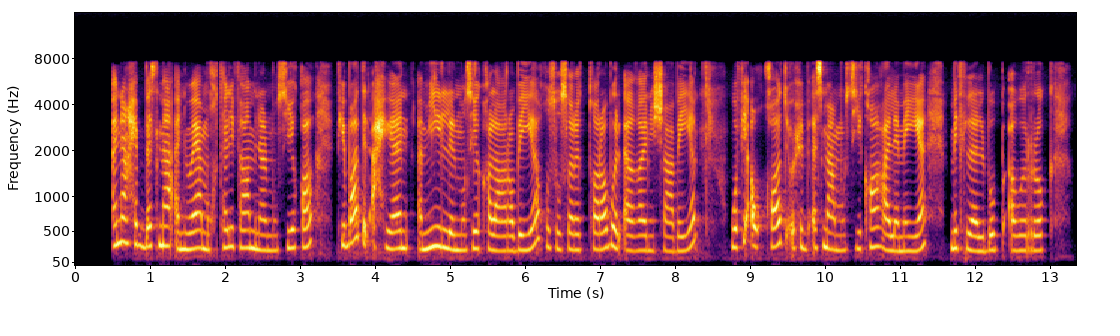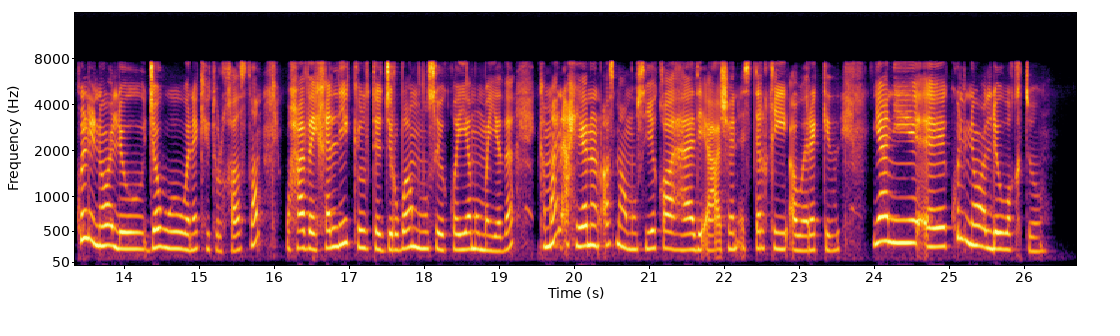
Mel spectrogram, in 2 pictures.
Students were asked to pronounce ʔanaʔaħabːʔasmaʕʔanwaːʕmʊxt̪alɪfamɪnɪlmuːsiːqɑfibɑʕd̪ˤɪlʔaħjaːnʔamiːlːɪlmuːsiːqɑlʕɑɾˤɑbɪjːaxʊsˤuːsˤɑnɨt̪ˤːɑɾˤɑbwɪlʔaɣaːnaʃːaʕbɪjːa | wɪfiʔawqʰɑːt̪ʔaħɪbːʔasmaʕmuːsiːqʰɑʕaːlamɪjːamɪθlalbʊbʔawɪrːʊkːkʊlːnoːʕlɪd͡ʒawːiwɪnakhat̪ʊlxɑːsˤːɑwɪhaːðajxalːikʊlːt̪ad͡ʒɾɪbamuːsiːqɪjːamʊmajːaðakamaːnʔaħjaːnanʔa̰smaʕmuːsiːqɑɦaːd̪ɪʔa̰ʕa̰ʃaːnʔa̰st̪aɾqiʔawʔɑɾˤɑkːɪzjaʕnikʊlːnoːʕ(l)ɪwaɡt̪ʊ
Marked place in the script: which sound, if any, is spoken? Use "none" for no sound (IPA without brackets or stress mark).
l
